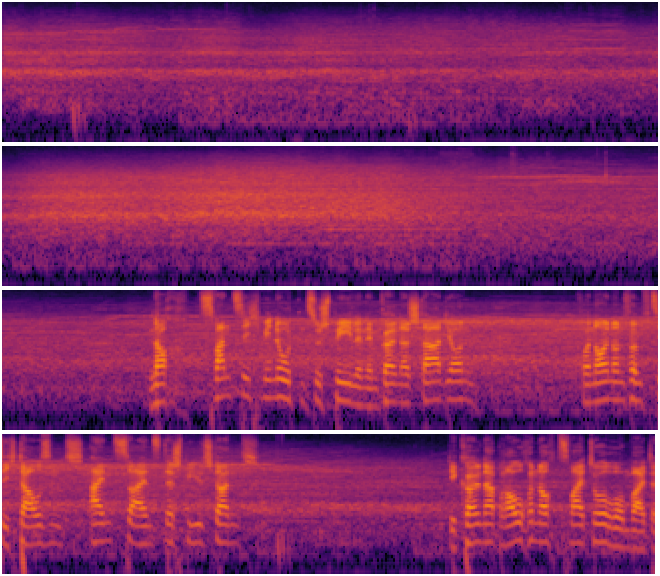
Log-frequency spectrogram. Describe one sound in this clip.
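A large stadium crowd murmurs and roars, swelling loudly for a while.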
